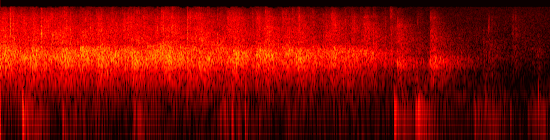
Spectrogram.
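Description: An audience applauds in a large hall, then the applause fades.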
